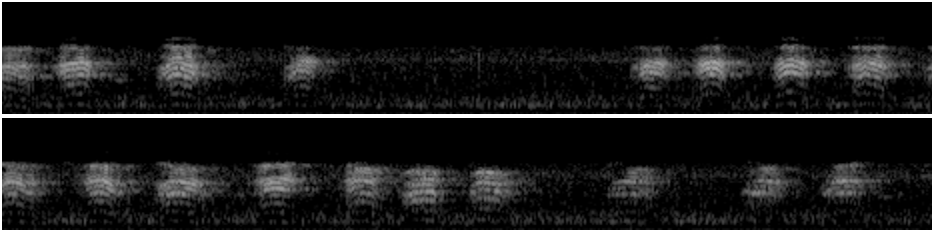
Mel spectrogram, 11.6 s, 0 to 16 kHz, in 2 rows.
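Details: Torresian crows calling to each other, 8 February 2012: harsh, nasal caws in quick runs of short notes, about two a second with brief pauses, over faint background hiss.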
